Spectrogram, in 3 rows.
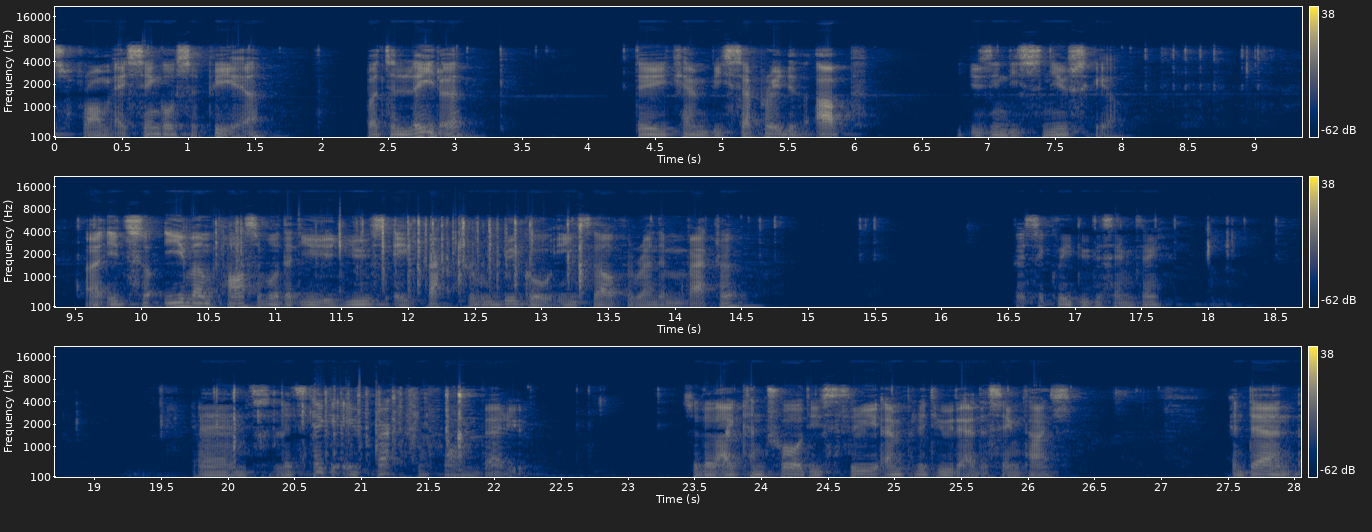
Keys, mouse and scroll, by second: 0.4-0.9 scroll down 1, 0.9-1.2 scroll up 1, 1.2 scroll down 2, 1.4-1.9 scroll up 3, 1.9 scroll down 1, 2.0 scroll up 1, 2.0-2.9 scroll down 4, 2.9 scroll down 1, 3.0-4.2 middle drag, 4.2-7.3 drag, 8.1-9.6 drag, 10.5 ctrl+a, 12.6 g, 15.8 click, 16.1-17.7 drag, 18.3 x, 18.5 click, 19.8 ctrl+a, 23.2-28.0 drag.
